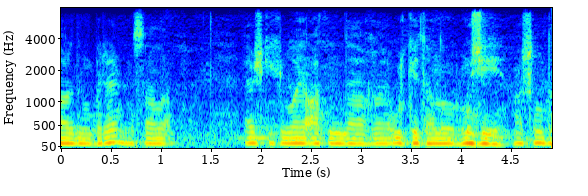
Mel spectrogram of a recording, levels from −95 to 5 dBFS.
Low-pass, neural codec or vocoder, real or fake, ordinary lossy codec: 7.2 kHz; none; real; Opus, 24 kbps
